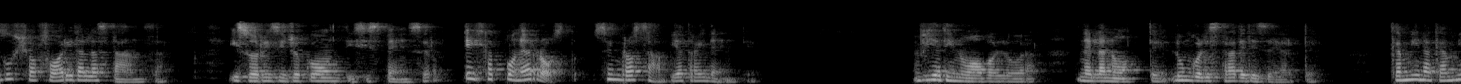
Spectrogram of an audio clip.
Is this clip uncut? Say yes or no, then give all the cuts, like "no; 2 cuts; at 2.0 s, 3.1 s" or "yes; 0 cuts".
yes; 0 cuts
